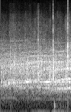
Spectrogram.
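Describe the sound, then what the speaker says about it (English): A crowd at Penn Gymnasium gives a standing ovation at a women's college basketball game, a dense, steady wash of clapping with a few sharper claps or shouts standing out near the end. "Standing ovation from the crowd here at Penn Gymnasium."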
